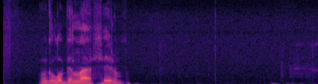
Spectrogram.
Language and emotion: Russian, neutral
